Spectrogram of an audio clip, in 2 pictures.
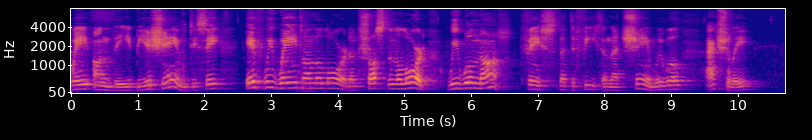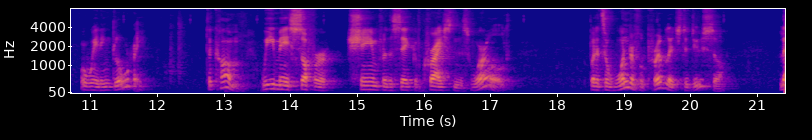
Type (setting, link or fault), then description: setting, large echoing room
